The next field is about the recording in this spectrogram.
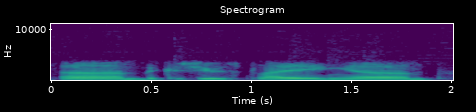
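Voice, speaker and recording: A man's voice: mid-range voice, completely flat delivery, unhurried, clean tone. A man chatting casually as an interview guest, hesitant and rambling in an informal way. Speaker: radio interview guest, musician. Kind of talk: casual chat. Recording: slightly dull, lo-fi sound.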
